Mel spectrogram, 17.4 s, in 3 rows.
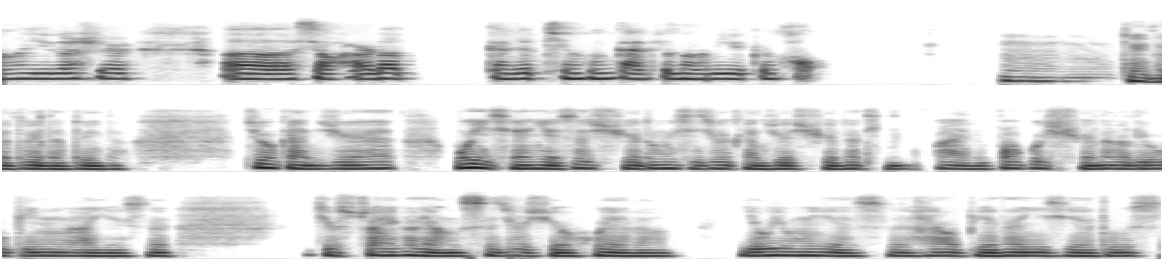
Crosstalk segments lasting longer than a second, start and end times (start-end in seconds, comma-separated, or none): none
